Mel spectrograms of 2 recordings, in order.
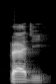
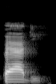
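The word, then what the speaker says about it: paddy: শব্দে পরের শব্দটি হলো প্যাডি অনেকে পাডিও বলে থাকে প্যাডি উচ্চারণটি হবে প্যাডি ইংলিশে এটাকে প্যাডি বলা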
